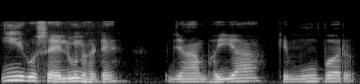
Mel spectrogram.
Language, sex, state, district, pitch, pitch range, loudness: Bhojpuri, male, Bihar, Muzaffarpur, 140 Hz, 130-150 Hz, -17 LUFS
